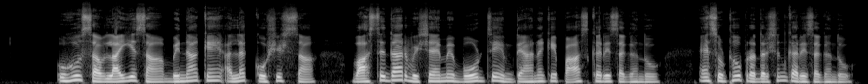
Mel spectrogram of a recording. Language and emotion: Sindhi, neutral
